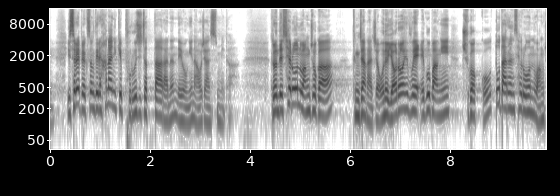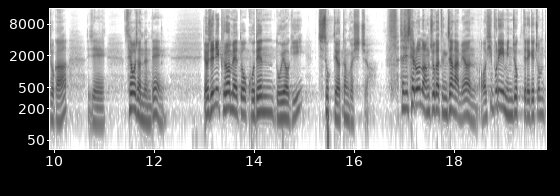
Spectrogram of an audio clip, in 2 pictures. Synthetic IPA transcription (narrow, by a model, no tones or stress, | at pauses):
nisʰɯɾaeɭpe̞k̚s͈ʌŋdɯɾihanaɲimk͈e̞puɾɯd͡ʑid͡ʑʌt̚t͈aɾanɯnːe̞joŋina̰od͡ʑians͈ɯmɲida | kɯɾʌnde̞sʰeɾounwaŋd͡ʑoɡa | tɯŋd͡ʑaŋɦad͡ʑoːnɯɭjʌɾʌhe̞bue̞ʔeɡubaŋi | t͡ɕuɡʌk̚k͈ot͈odaɾɯnsʰe̞ɾounwaŋd͡ʑoɡa | ḭd͡ʑe̞̰ | sʰe̞wʌd͡ʑʌnːɯnde̞ | jʌd͡ʑʌɲikɯɾʌme̞dokode̞nːojʌɡi | t͡ɕi̥sʰok̚t͈weʌt̚t͈ʌnɡʌɕʰi̥d͡ʑo̰ | sʰaɕʰiɭsʰeɾounwaŋd͡ʑoɡatɯŋd͡ʑaŋɦamjʌnʌ̰çibuɾimind͡ʑok̚t͈ɯɾe̞ɡe̞t͡ɕ͈om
